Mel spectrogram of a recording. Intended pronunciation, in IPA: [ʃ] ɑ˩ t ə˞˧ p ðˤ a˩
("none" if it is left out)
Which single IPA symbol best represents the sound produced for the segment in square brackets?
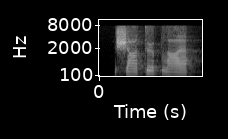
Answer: ʃ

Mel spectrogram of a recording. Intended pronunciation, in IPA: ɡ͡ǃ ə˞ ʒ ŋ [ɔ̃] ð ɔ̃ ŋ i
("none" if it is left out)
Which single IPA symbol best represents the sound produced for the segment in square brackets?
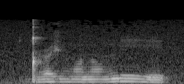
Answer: ɔ̃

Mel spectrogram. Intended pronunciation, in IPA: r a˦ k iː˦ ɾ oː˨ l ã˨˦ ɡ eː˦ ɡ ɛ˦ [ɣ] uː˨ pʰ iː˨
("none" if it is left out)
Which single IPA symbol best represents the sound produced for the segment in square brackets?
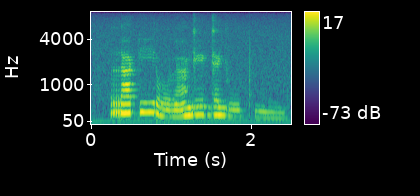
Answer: j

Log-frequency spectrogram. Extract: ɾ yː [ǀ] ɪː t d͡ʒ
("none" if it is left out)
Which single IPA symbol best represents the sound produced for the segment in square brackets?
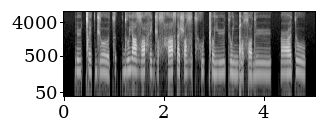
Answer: ǀ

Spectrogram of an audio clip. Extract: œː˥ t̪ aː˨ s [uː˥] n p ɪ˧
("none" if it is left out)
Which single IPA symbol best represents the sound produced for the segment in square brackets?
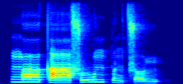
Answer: uː˥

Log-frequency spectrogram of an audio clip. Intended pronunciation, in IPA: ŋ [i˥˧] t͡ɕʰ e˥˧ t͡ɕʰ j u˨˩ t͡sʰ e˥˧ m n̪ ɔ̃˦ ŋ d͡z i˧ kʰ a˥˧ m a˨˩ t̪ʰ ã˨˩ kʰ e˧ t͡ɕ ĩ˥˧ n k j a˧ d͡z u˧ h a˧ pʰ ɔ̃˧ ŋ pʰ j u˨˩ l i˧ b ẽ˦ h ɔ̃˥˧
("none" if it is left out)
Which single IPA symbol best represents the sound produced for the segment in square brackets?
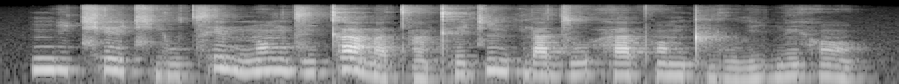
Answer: i˥˧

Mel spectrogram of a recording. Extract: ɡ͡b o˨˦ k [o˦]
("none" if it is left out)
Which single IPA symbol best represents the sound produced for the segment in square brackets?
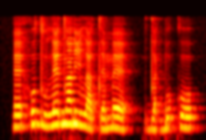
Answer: o˧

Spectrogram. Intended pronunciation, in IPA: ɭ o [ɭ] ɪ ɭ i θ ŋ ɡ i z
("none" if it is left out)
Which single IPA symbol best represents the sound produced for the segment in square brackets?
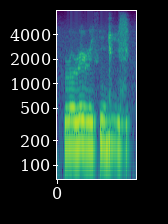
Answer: ɭ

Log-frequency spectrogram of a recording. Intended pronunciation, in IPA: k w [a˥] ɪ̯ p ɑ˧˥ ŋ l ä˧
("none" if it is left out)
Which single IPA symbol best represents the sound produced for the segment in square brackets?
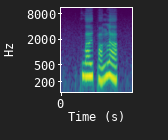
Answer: a˥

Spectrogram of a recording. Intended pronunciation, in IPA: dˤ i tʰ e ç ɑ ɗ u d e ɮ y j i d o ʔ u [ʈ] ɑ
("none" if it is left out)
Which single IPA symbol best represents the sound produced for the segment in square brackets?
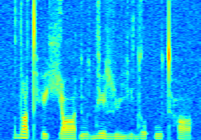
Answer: tʰ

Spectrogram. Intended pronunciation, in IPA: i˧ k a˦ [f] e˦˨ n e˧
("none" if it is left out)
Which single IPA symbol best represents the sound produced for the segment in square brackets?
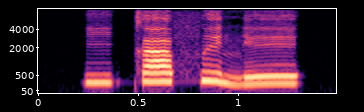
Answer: f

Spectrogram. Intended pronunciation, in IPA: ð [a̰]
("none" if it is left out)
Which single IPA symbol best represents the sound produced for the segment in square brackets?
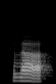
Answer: a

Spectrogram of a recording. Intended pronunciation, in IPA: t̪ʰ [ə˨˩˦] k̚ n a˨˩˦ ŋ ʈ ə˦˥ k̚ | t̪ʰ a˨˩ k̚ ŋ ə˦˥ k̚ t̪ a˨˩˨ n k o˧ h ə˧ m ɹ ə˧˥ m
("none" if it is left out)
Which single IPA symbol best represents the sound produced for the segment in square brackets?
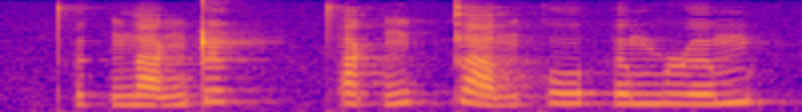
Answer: ə˨˩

